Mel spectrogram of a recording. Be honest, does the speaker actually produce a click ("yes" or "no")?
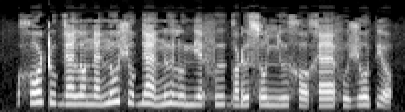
no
